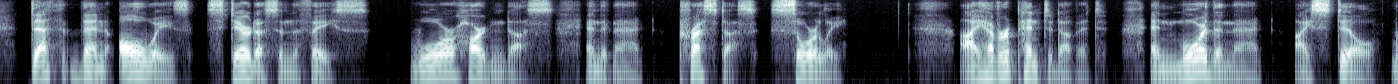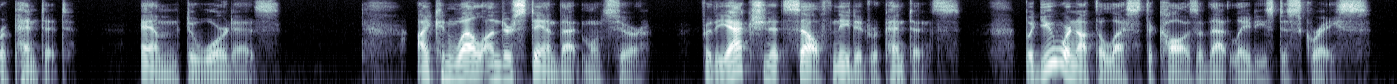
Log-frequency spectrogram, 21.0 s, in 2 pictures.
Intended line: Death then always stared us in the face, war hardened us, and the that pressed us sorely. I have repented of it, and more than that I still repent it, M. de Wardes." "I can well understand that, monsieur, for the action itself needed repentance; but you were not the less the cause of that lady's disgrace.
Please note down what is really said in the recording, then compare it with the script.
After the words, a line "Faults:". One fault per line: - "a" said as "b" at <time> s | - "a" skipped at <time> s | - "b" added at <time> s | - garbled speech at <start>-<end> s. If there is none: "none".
Death then always stared us in the face, war hardened us, and the that pressed us sorely. I have repented of it, and more than that I still repent it, M. de Wardes." "I can well understand that, monsieur, for the action itself needed repentance; but you were not the less the cause of that lady's disgrace.
Faults:
none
